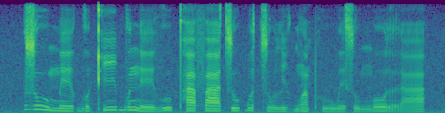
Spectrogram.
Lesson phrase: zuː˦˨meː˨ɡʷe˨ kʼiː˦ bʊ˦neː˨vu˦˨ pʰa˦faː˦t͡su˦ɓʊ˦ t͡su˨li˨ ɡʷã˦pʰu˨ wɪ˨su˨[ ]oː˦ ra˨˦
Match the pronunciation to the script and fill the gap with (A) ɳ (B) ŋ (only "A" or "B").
B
